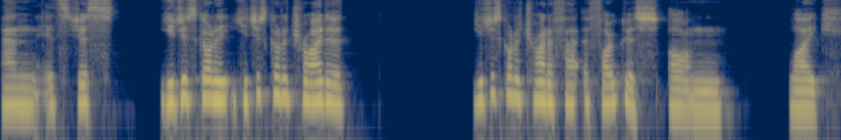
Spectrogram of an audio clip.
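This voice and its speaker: With an Australian accent, the speaker goes at a very slow pace with long, frequent pauses, on a very clean recording with a silent background. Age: 30s. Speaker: digital artist. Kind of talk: drawing tutorial. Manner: halting, many fillers and repeats.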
